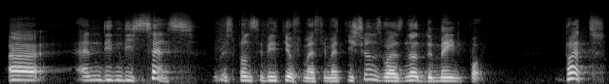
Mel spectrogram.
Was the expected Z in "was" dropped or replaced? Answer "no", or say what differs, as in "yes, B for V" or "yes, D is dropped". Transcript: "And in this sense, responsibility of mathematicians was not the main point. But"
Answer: no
